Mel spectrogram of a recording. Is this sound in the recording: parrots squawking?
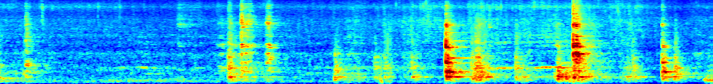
no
